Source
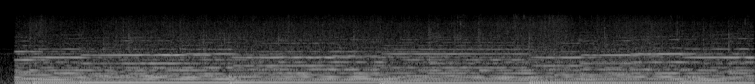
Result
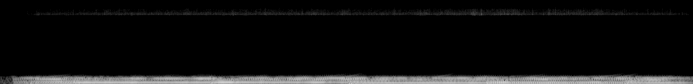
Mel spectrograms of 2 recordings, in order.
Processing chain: limiter -26 dBFS, peak gain reduction 10 dB; FFT band-reject 320–9600 Hz; flange 1 Hz, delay 4.4 ms, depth 7.6 ms, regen +86%; AGC gain up to 15.5 dB; speed mistake 44.1 kHz file played as 48 kHz; gain +5.5 dB

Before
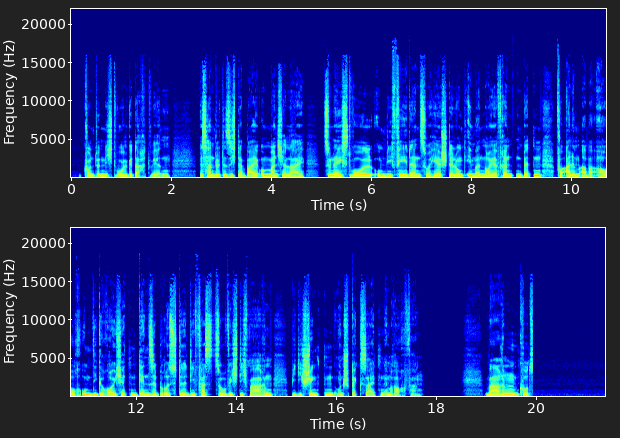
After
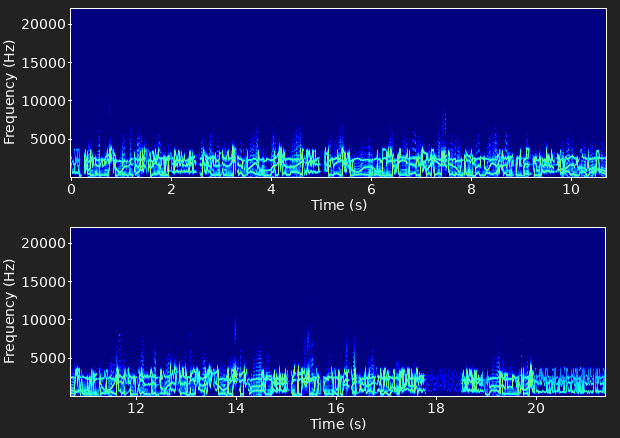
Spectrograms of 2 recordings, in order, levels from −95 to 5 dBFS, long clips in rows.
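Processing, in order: sine-wave speech; HPF 620 Hz 12 dB/oct; high shelf 2800 Hz -11.5 dB; reverse; compressor 12:1, threshold -48 dBFS, peak gain reduction 19 dB; reverse; spectral compressor 10:1; gain +17.5 dB

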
